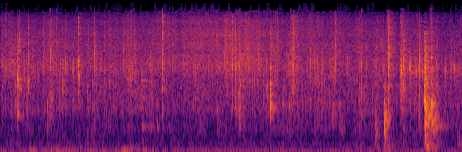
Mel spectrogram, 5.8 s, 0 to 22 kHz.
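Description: Eggs frying in a Cainfy $35 Hexclad-copy hybrid pan give off a steady, close sizzle and crackle, with a couple of sharper spatula scrapes near the end.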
